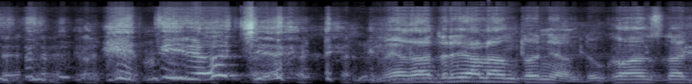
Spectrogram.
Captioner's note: haha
